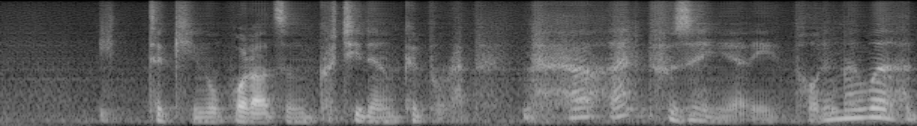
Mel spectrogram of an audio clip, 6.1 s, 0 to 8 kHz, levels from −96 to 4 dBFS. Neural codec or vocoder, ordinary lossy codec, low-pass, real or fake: codec, 16 kHz, 0.2 kbps, FocalCodec; none; none; fake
